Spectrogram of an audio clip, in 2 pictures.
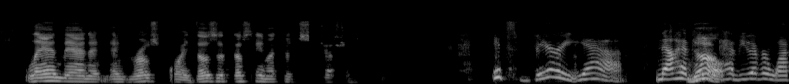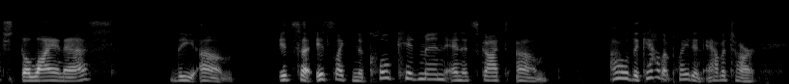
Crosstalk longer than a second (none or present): none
